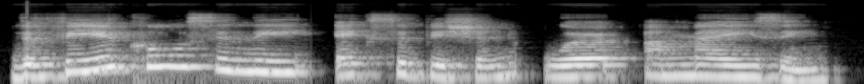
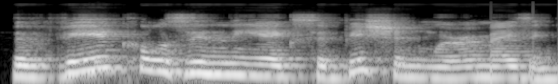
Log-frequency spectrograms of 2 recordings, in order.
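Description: First: Measured model sentence with small breaks before exhibition and amazing; careful, separated phrasing. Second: Vehicles runs into in, were into amazing; linked words. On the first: Teacher's first model for learners, careful phrasing. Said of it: "if some words are linked". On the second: Teacher showing which words link, connected speech. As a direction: join "vehicles in" and "were amazing" without gaps. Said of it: "Those words link". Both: Shown as a demonstration.

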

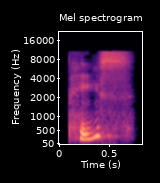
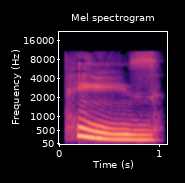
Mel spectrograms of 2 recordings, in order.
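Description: First: "peace" short, with hissed s; teacher's clear "peace" with final s; voiceless S ending. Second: "peas" long, with buzzing z; teacher's drawn-out "peas" with final z; voiced Z ending. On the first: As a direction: end "peace" on an unvoiced s. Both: Shown as a demonstration. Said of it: "when the S says S or the S says Z".

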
